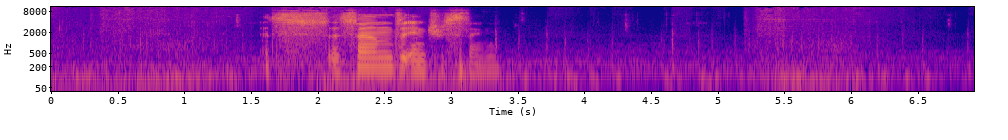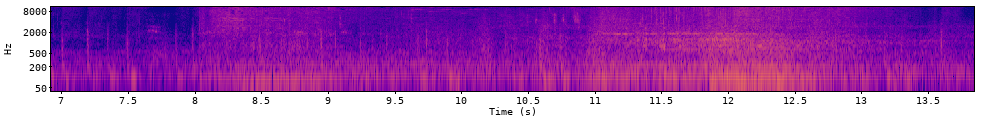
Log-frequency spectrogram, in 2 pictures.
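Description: A magical blast bursts with a whoosh.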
